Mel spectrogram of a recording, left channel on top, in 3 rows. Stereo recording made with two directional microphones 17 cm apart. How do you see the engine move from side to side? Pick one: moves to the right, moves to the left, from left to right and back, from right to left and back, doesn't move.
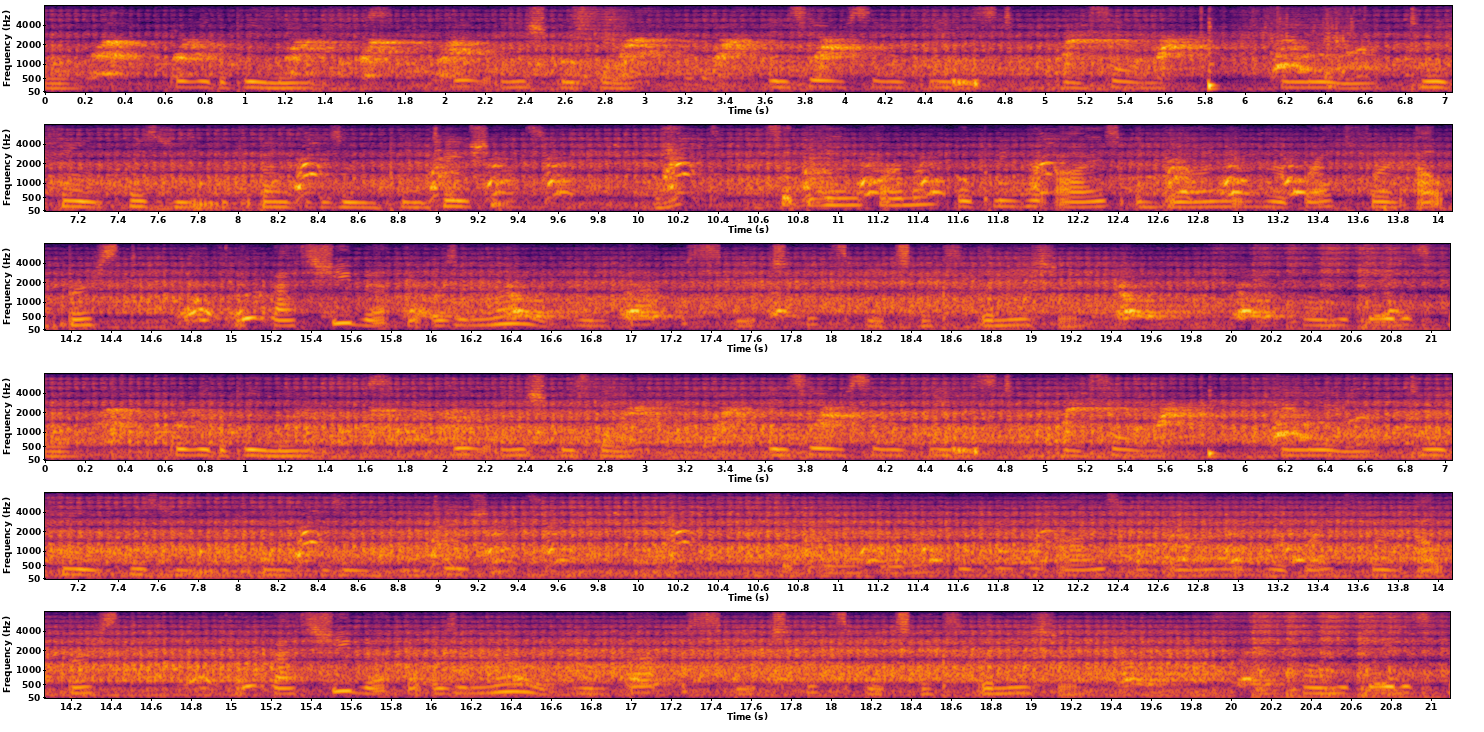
doesn't move.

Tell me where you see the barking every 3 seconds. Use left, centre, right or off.
left, centre, centre, left, left, left, left.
